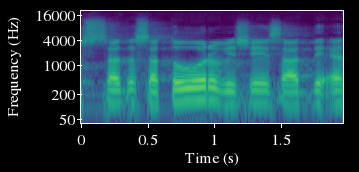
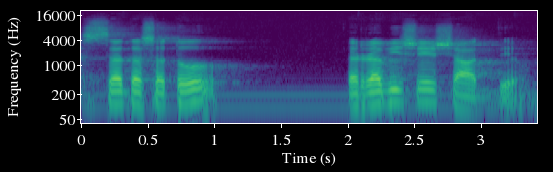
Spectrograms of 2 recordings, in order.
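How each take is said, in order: First: The r sound ends the preceding word. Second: The r sound starts the following word. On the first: The speaker calls it wrong. "ऐसा नहीं पढ़ना" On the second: The speaker calls it right. "सदसतो र अलग से आगे वाले पद में जाएगा"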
